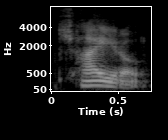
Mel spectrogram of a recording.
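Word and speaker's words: 茶色: So you have hairo and you have chairo. Chairo sounds like chai, like the beginning of that word. And chai is a type of tea. It's brown.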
